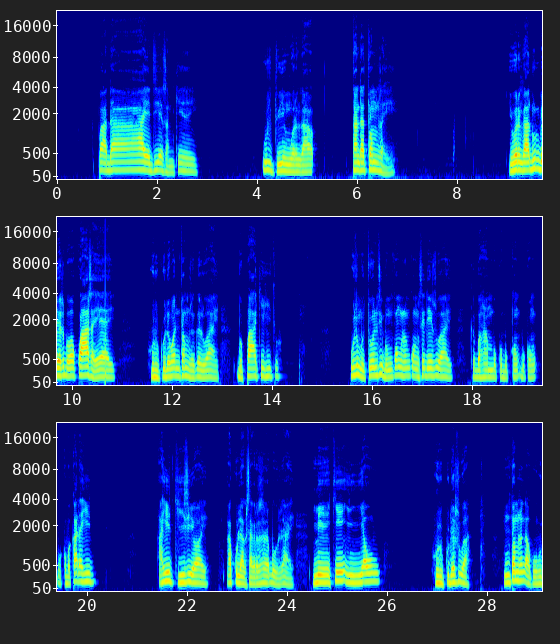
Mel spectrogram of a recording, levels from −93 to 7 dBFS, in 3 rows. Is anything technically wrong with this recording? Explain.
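Yes. At 10.66 to 10.68 s the speech has chunks out of order: one 10 ms block arrived late and was played one chunk after the block that should have followed it. The result is a brief jumbled moment where the sound steps backwards, with three hard joins. Unlike a dropout, nothing is missing and no silence or gap appears. The material is all present, only swapped in sequence.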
